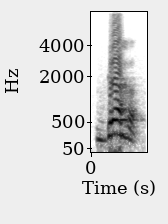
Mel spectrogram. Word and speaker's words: ग्रह: ग्रह, ग के साथ है तो ग के साथ ही र का साउंड आ रहा है, तो ये इसको हम ऐसे प्रोनाउंसिएट करेंगे।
